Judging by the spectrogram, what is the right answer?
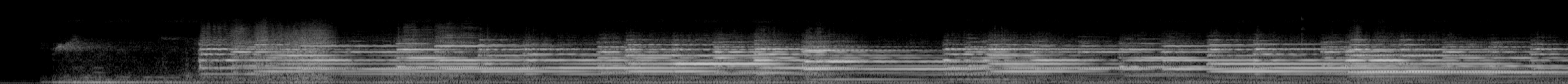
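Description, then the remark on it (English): The world's largest set of tubular bells, a carillon at the Stephen Foster Memorial in White Springs, Florida, rings out in a slow melody, with rich overlapping tones that sustain and blend. Loud, it starts after a brief quiet rustle. “You are listening to the world's largest set of tubular bells from the Stephen Foster Memorial in White Springs, Florida.”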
